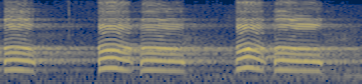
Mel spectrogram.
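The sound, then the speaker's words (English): A rubber chicken is squeezed, giving five loud, nasal, honking squawks: one alone, then two quick pairs. The sound is heard alone, with no talk. “Rubber chickens, you can use them for just about anything.”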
